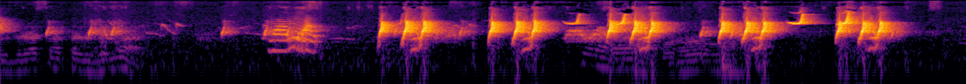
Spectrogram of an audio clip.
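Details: Common quail calling in the evening: sharp three-note bursts, bright and clipped, repeat about every half second to second after two seconds of fainter scattered notes; higher thin notes overlap, suggesting more than one caller.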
